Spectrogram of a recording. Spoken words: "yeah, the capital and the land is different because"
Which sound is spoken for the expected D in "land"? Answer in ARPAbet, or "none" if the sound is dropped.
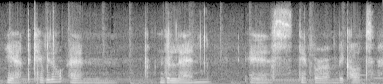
none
